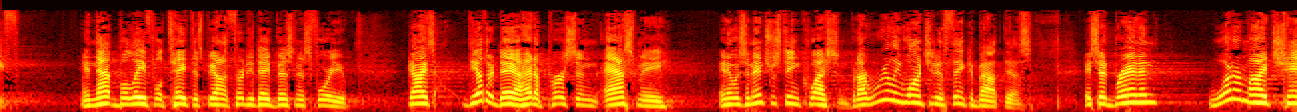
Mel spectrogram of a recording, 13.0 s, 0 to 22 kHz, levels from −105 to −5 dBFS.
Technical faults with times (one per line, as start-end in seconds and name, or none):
none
